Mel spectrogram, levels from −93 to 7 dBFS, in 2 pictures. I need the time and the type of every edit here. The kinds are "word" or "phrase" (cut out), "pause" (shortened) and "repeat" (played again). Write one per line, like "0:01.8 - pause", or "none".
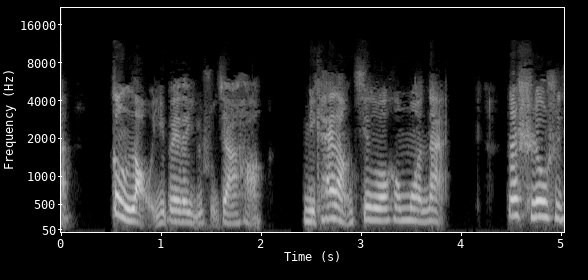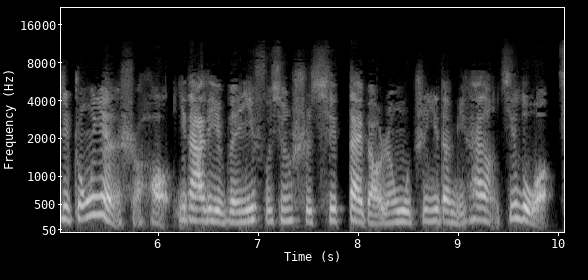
none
